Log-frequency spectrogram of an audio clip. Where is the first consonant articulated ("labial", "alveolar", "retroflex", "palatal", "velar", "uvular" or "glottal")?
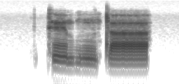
velar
